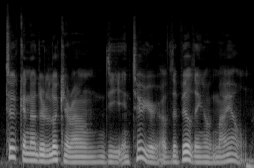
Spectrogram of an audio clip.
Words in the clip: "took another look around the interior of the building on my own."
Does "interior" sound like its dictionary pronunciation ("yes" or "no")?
yes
